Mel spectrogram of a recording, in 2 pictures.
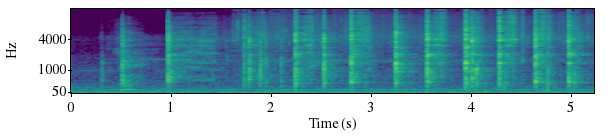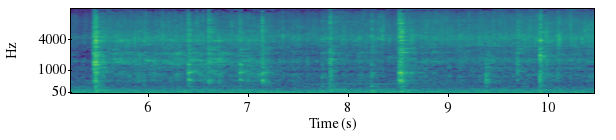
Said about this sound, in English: Keep stirring it to prevent it from getting burned.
